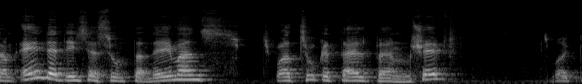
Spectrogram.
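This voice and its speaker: A man's high-pitched voice at a very slow pace. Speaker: war veteran. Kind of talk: testimony.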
